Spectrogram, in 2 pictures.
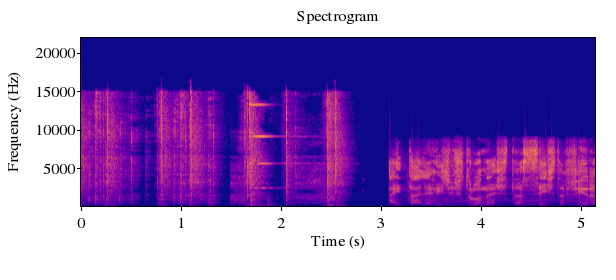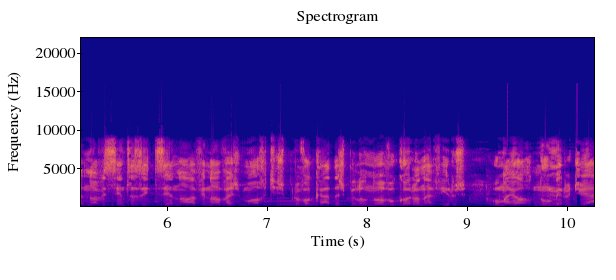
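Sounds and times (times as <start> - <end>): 
loud typewriter keys clacking: 0.0 - 2.7
speech: 3.3 - 10.2.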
